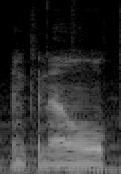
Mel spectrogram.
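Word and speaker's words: Inconel: So how do we even say it in canel pronunciation?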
